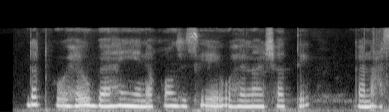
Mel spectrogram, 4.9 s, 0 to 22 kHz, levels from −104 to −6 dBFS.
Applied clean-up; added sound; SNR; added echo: none; none; none; none.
